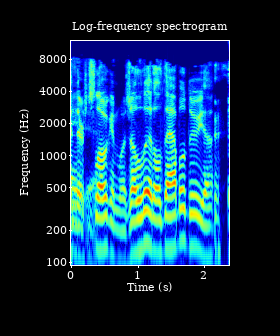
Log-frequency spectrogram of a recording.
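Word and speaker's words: a little dab'll do ya: And so someone wrote in as that, and Adam, you pronounced that as? – Well, I thought it was the guy's name or whatever, and he's like, I was like, a leal dabble, and then you guys just lost it.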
